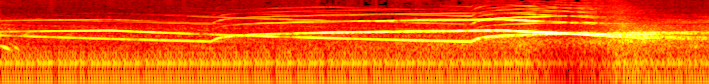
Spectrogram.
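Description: Ambulance siren with a police escort passing on a road, a loud wailing tone sweeping up and down repeatedly over a steady low engine rumble, growing a little louder as it nears.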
